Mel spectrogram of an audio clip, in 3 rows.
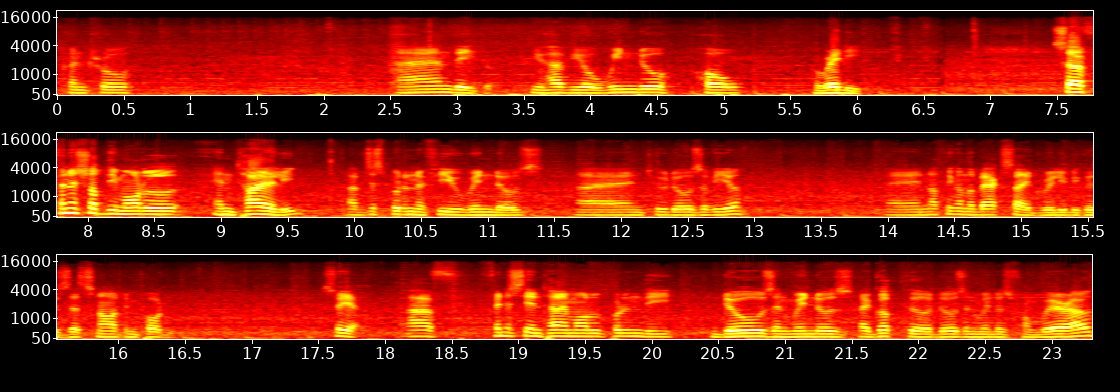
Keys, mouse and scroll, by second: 0.0 middle click, 1.6 click, 2.0 scroll down 1, 2.2 middle click, 3.2 scroll up 1, 3.6 middle click, 6.1 scroll down 1.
